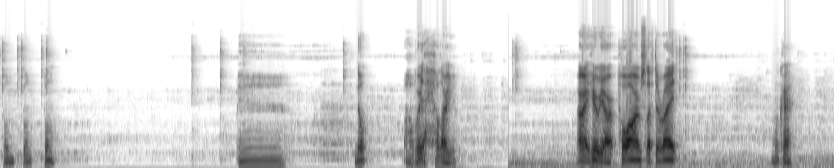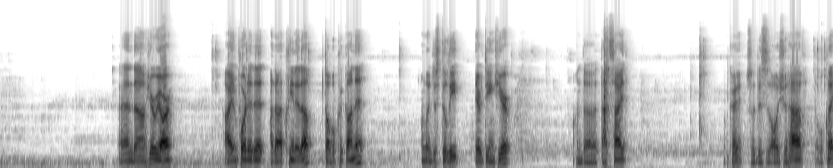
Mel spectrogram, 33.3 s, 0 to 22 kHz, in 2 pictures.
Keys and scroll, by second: 28.7 BackSpace.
